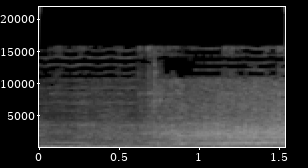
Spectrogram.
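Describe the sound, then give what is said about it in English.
A dense, steady roar of a large crowd at a fight cheering wildly, loud and sustained throughout with heavy low rumble and no distinct individual voices standing out. “You hear maybe a bone or two crack in this thing's ribs, and the crowd loses their minds.”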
